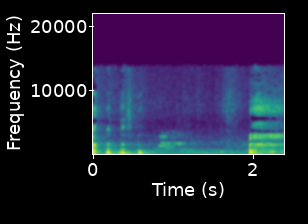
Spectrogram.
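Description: A pet cat meowing at its owner gives a short, fairly soft meow midway through, preceded by a few quick vocal bursts and followed by a sudden louder noise near the end.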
